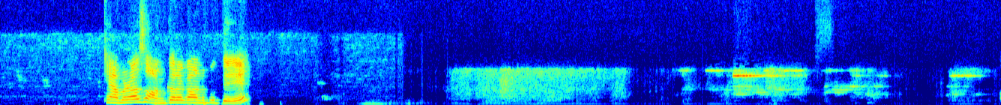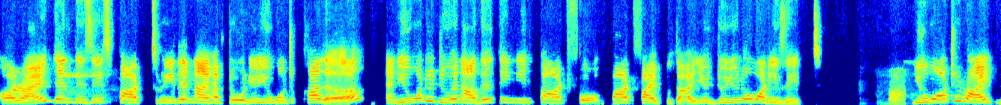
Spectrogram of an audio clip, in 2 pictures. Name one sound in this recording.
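A woman speaks clearly over an online call, explaining calmly.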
